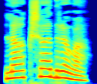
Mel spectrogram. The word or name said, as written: ಲಾಕ್ಷಾದ್ರವ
